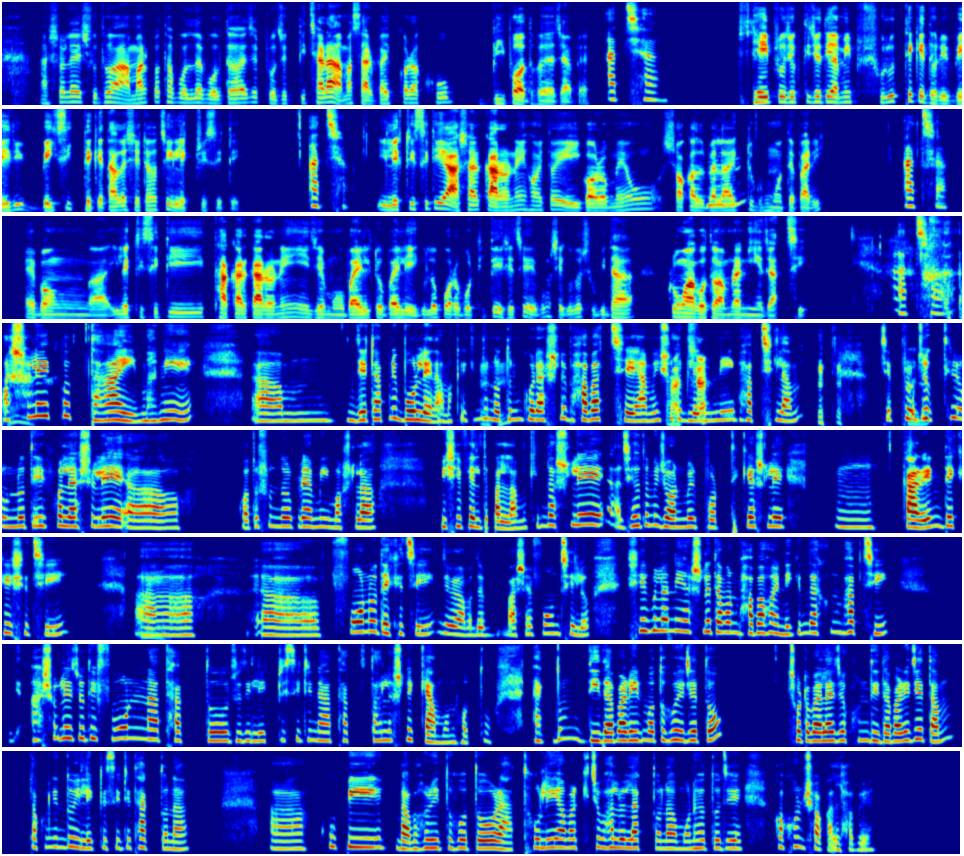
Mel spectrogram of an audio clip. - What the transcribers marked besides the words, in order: in English: "survive"; chuckle; laughing while speaking: "আচ্ছা"; chuckle
- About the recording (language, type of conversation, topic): Bengali, unstructured, তোমার জীবনে প্রযুক্তি কী ধরনের সুবিধা এনে দিয়েছে?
